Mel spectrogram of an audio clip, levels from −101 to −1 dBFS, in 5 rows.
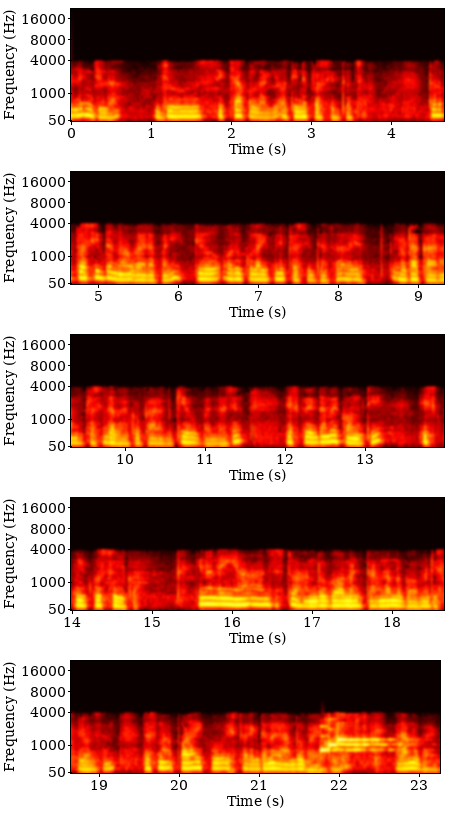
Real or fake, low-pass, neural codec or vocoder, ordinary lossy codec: fake; 7.2 kHz; vocoder, 44.1 kHz, 128 mel bands, Pupu-Vocoder; AAC, 16 kbps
